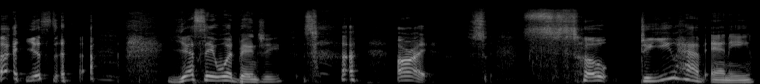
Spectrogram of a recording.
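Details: Male high school senior who began stuttering severely at age 10, with six years of speech therapy; stuttering.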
